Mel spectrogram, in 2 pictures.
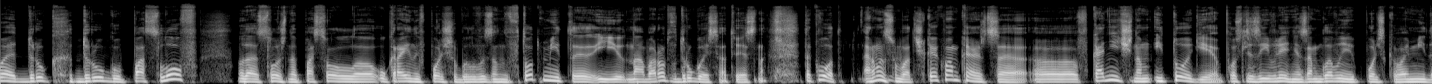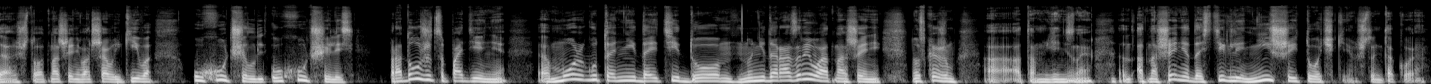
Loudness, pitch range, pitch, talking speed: -13 LUFS, 120-160 Hz, 135 Hz, 140 wpm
